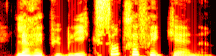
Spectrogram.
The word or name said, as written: Republique centrafricaine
